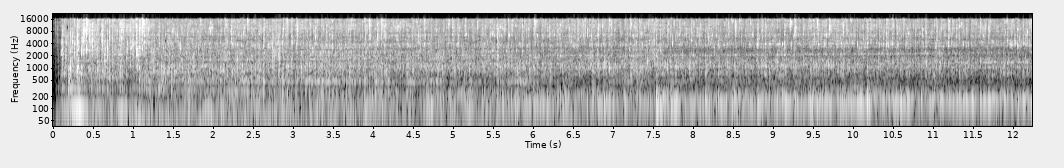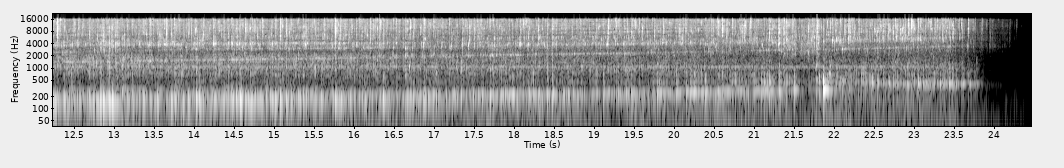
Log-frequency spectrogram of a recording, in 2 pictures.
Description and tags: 04 Filling Bottle
Water bottle being filled
CZ, Plastic, Water, Bottle, Czech, Bubble, Panska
